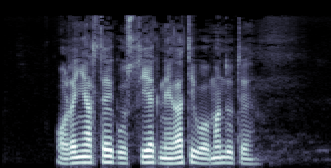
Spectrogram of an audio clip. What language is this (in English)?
Basque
